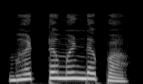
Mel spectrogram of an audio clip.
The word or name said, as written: ಭಟ್ಟಮಂಡಪ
